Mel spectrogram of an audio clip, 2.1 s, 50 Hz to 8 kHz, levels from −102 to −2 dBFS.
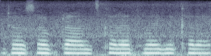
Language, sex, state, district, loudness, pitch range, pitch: Hindi, female, Bihar, Darbhanga, -14 LUFS, 215-220 Hz, 220 Hz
